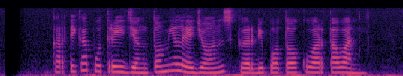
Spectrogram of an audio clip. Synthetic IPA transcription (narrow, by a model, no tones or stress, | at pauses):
kart̪ikaput̪ɾid͡ʒɨŋt̪ɔmilɛd͡ʒɔnskɨrdipɔt̪ɔkuwart̪awan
